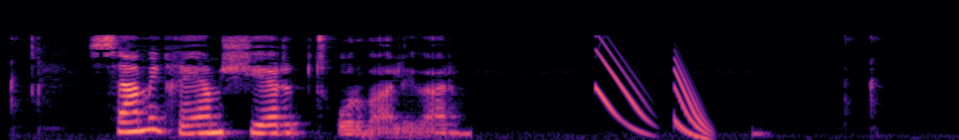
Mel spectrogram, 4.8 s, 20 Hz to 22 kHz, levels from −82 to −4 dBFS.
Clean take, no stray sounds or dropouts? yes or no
no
